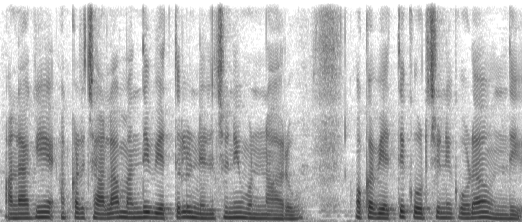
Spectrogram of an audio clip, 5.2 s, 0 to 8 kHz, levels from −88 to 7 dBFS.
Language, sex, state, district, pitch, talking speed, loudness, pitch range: Telugu, female, Telangana, Hyderabad, 170 Hz, 135 wpm, -16 LUFS, 155-180 Hz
